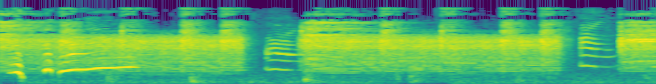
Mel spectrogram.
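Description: A song performed in cat meows: a series of rising and falling meows, some drawn out into wavering cries, sung over a loud, continuous musical backing, with no one talking.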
